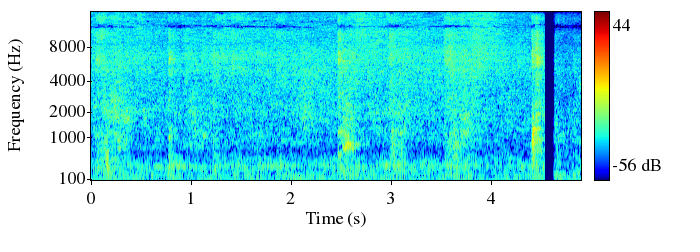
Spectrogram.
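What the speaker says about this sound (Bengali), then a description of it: "তো বেগুন আলু দিয়ে আমি আরো কিছুক্ষণ কষিয়ে নিব।" Eggplant and potato stir-fried in a pan for a fish curry, with a soft steady sizzle and occasional stirring scrapes, and no talking.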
